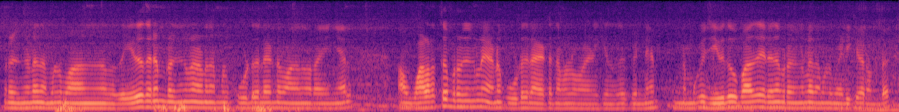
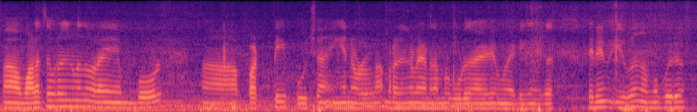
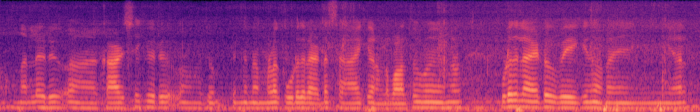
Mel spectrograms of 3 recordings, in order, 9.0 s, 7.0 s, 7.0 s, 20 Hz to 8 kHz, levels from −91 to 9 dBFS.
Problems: constant background noise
